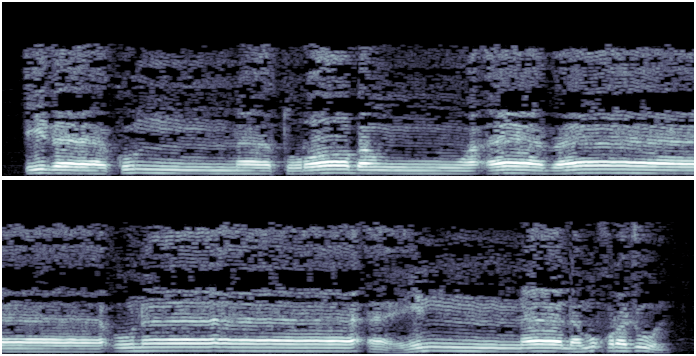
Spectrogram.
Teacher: قرأ ورش كلمتي أإذا أئنا بالإخبار في الموضع الأول وبالاستفهام في الموضع الثاني مع تسهيل الهمزة الثانية بين فتصير إذا كنا ترابا وآباؤنا أهنا لمخرجون.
